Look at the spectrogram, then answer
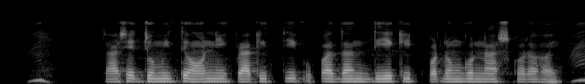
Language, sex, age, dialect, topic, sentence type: Bengali, male, <18, Northern/Varendri, agriculture, statement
